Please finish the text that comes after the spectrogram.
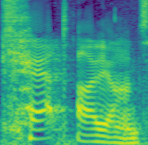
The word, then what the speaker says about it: cations: charged and so technically they are called cat ions that's not a weird word cations looks like cations doesn't it and that's the problem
